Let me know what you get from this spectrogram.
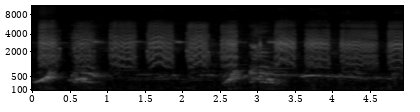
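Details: Young hamsters cry in quick, shrill, buzzy squeaks, roughly two per second, each burst wavering in pitch, with faint lower squeals sliding upward between them.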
